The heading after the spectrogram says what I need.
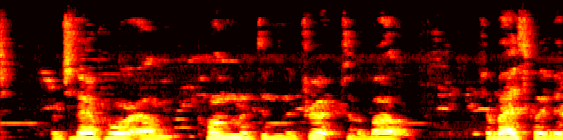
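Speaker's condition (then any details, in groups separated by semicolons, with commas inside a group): Cerebral palsy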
